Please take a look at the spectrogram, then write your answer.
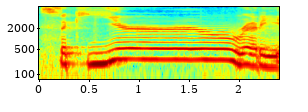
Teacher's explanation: you want to combine the Y and the R - Y'R - to connect them.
